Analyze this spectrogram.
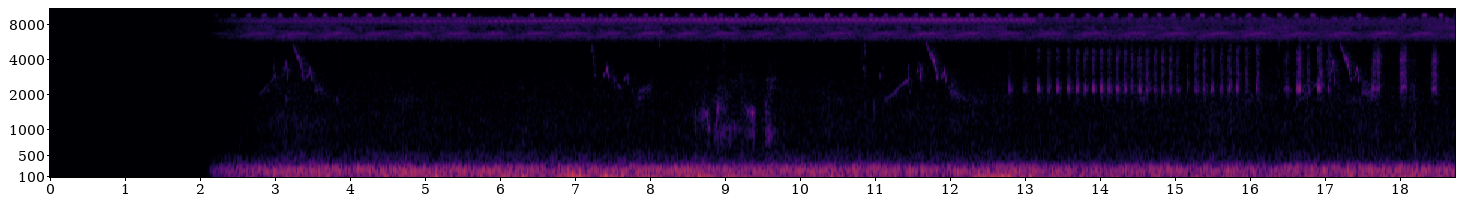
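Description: Silent for the first two seconds, then a steady high buzzing of insects with birds calling over it: a few short downward-slurred calls and, about two-thirds through, a fast trill of repeated notes. A low rumble runs underneath.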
